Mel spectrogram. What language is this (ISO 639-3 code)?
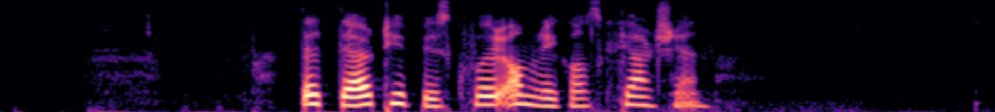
nor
